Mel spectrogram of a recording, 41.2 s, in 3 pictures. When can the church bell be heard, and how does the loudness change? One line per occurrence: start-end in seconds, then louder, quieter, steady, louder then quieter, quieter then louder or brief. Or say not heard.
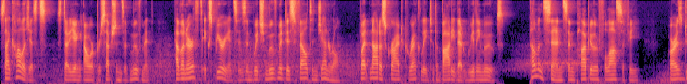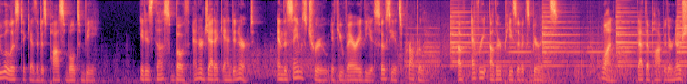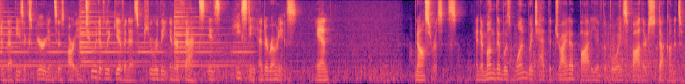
21.8-32.6 steady.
